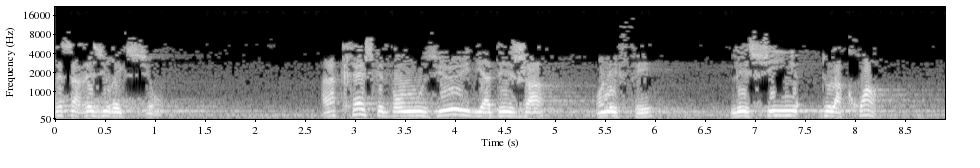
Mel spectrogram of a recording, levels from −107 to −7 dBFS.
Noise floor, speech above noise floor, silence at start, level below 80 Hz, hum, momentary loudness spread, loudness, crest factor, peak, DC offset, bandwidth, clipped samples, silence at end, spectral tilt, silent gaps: -34 dBFS; 23 dB; 0 s; -48 dBFS; none; 21 LU; -13 LUFS; 12 dB; -2 dBFS; under 0.1%; 9.2 kHz; under 0.1%; 0 s; -6 dB/octave; none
